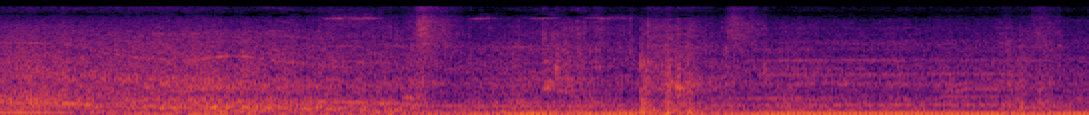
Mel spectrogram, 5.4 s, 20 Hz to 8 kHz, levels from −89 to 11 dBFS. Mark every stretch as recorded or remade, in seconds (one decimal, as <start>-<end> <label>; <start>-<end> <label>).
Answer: 0.0-3.0 recorded; 3.0-3.6 remade; 3.6-5.4 recorded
